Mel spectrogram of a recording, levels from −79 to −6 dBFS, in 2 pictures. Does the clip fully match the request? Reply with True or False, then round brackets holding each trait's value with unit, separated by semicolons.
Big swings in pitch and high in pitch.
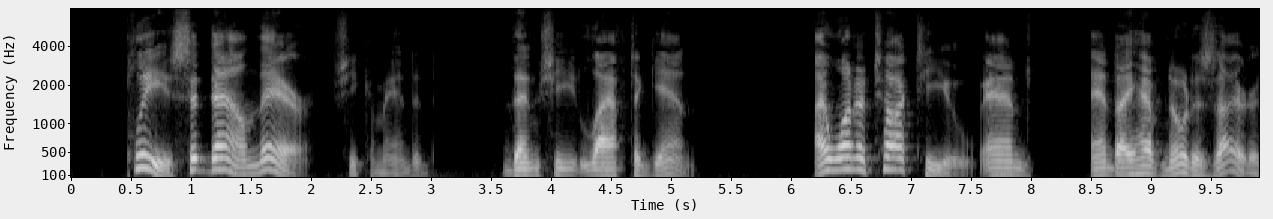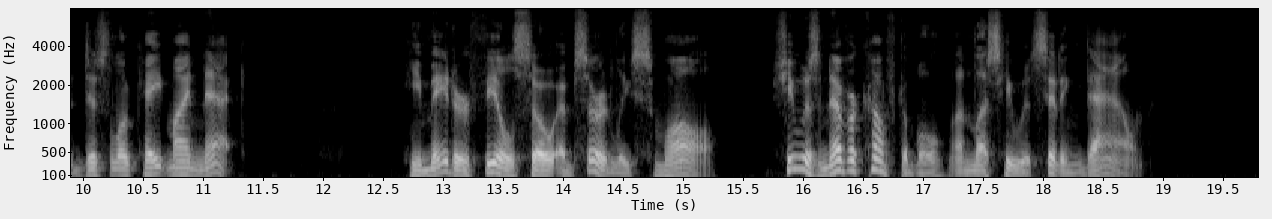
False (8.0 semitones; 110 Hz)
